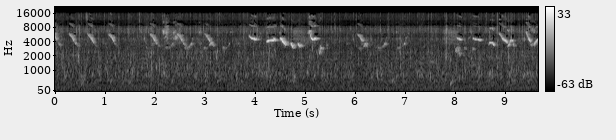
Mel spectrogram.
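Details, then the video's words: White-browed fantail singing: loose phrases of clear, high whistled notes, each short and sharply inflected, with a louder cluster of rising and falling whistles around the middle and another near the end; faint steady background hiss. "White Browed Fantail Singing Songs / white-browed fantail vocals / chirping"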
